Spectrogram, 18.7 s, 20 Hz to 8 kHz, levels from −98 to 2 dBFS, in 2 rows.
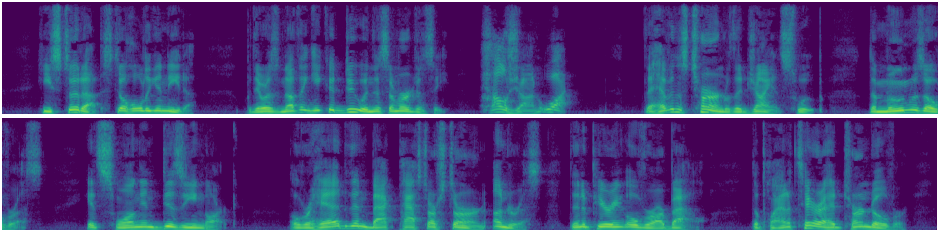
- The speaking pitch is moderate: No, low, 125 Hz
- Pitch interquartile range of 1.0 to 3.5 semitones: No, average, 5.1 semitones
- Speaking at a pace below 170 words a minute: No, average, 175 wpm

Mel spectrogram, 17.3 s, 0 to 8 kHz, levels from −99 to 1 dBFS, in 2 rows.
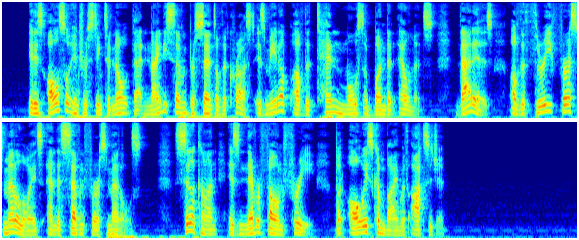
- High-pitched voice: No, low, 120 Hz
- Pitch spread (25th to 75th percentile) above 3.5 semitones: Yes, average, 4.0 semitones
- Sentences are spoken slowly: No, average, 155 wpm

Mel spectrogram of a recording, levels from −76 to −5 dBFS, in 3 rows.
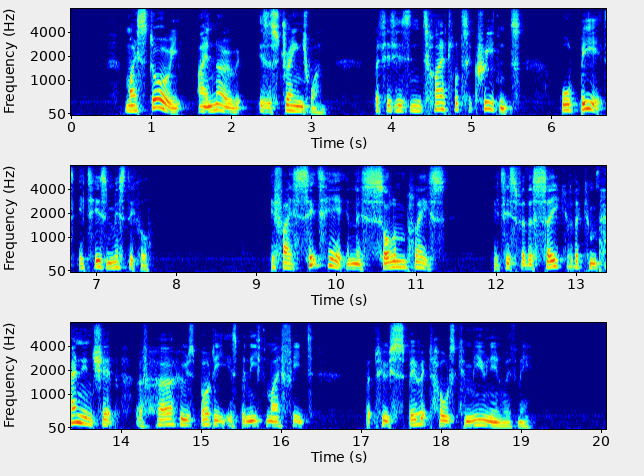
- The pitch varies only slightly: No, average, 4.7 semitones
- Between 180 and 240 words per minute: No, average, 145 wpm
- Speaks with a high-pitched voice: No, medium, 140 Hz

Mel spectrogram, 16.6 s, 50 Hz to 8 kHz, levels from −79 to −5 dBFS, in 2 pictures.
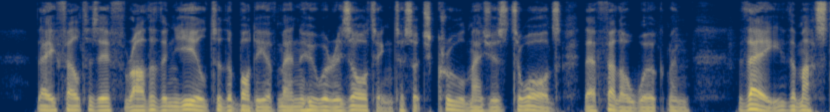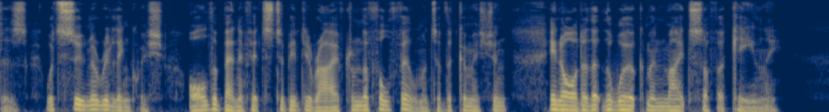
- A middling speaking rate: Yes, average, 175 wpm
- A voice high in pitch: No, low, 100 Hz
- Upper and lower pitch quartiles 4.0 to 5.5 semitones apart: No, average, 3.4 semitones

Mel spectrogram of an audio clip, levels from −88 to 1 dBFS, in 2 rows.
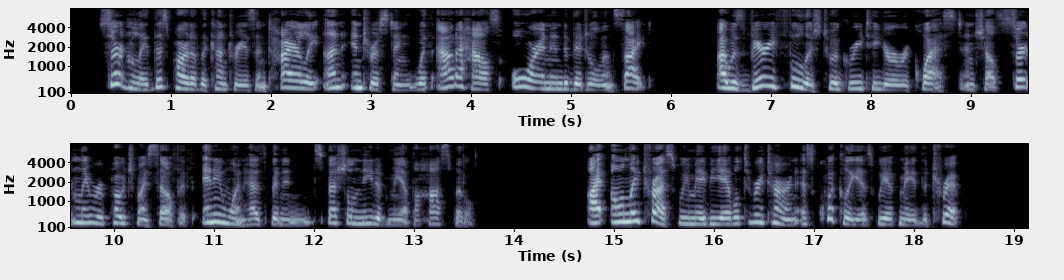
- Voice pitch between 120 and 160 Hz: No, high, 240 Hz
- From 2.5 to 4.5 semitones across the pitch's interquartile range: No, wide, 5.5 semitones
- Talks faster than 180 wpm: Yes, average, 190 wpm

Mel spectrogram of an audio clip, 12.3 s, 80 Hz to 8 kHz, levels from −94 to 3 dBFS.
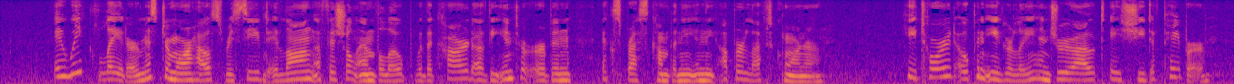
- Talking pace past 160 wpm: Yes, average, 170 wpm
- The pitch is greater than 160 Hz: Yes, medium, 185 Hz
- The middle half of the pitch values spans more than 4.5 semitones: No, average, 3.6 semitones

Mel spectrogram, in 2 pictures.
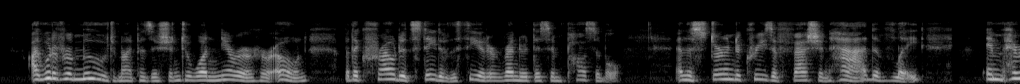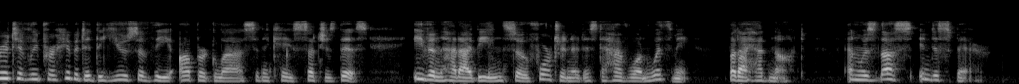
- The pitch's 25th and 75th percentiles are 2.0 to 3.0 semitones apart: No, average, 4.2 semitones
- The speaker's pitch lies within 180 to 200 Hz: Yes, high, 190 Hz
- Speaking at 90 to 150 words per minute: No, average, 185 wpm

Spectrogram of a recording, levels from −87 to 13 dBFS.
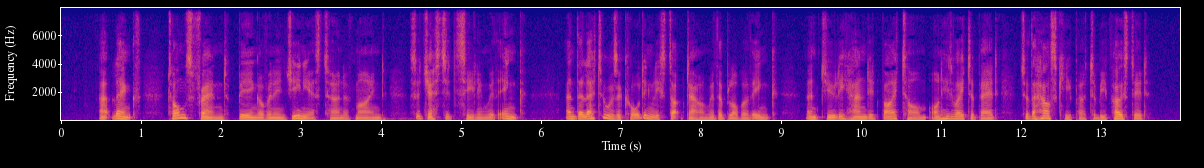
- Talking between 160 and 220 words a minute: Yes, average, 185 wpm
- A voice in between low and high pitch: No, low, 120 Hz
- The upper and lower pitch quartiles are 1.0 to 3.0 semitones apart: No, wide, 5.4 semitones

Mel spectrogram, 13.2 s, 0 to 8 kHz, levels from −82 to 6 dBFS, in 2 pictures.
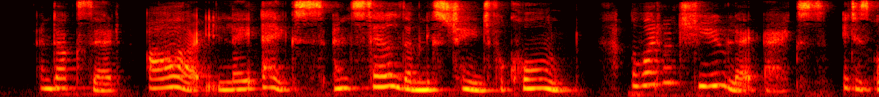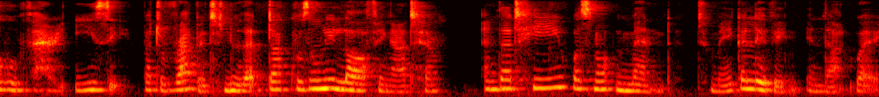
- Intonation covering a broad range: No, average, 4.3 semitones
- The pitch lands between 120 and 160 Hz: No, high, 245 Hz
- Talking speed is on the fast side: Yes, fast, 210 wpm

